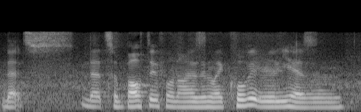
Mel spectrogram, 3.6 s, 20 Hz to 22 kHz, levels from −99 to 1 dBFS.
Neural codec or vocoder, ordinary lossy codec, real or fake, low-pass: codec, 16 kHz, 6 kbps, DAC; none; fake; none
